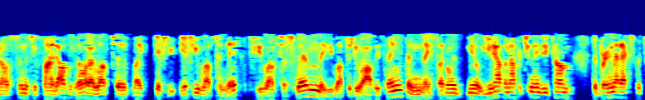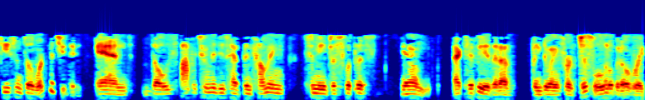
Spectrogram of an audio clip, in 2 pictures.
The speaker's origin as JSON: {"language": "English", "town": "Minneapolis", "region": "Minnesota", "country": "United States", "tie": "born or raised there", "also_born_or_lived": "Arkansas", "moved": "as an adult", "lives_now": "Dallas, United States", "said": "I grew up in the Twin Cities, Minneapolis area."}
